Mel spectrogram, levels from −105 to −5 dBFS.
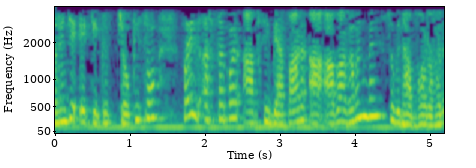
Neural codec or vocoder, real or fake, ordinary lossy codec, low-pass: none; real; none; 3.6 kHz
